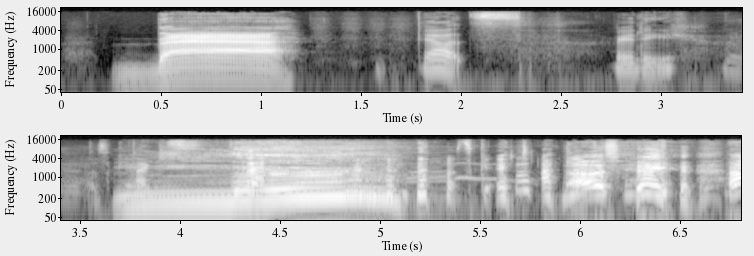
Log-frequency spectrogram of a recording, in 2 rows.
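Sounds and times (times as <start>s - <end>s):
person imitating a cow's moo: 0.3s - 1.2s, 3.7s - 5.2s
speech: 0.3s - 1.2s, 1.8s - 6.7s
laughter: 3.8s - 6.7s.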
